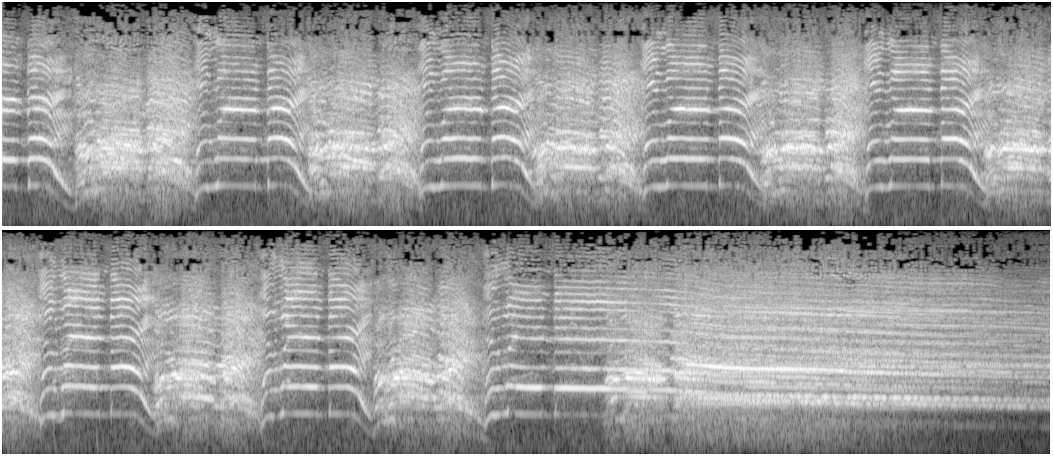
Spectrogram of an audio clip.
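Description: A crowd of voices shouting one short call in unison, over and over about every two seconds, then holding a final long call that slowly falls in pitch and fades away.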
